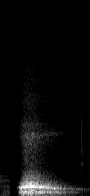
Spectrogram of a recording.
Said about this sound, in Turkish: Hadi. Hadi gelin bir nefes alalım.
